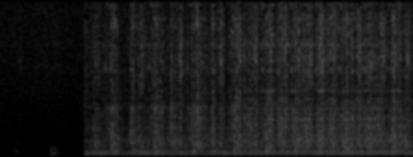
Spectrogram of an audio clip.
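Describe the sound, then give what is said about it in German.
A sewing machine hemming slowly inside a sleeve starts up after a brief quiet moment and runs steadily at an even, unhurried pace, its motor hum and rapid needle clatter continuing loudly to the end with no talking. “Guck, ich kann langsam säumen.”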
